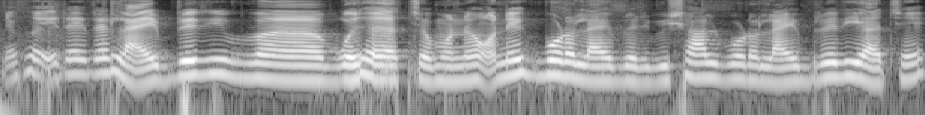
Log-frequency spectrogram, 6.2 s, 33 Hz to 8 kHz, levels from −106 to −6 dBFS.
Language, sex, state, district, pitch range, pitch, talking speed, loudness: Bengali, female, Odisha, Nuapada, 170-210 Hz, 185 Hz, 145 wpm, -16 LUFS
